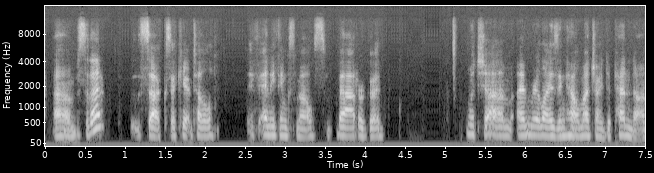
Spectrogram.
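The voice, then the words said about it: Sick voice, frequent throat clearing. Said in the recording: “you'll hear in my voice, I'm clearing my throat and all that fun stuff”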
